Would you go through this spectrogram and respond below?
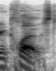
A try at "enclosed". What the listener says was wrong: Enclosed. Enclosed. It's not e-closed. Enclosed. You're saying in.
